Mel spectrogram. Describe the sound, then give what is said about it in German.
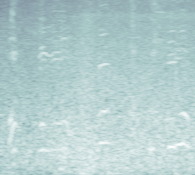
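Huge waves churn the water in a loud, continuous rushing roar that fills the whole moment, steady, with faint higher tones flickering over the turbulent wash. “Diese riesigen Wellen! Die wirbeln das Wasser wirklich total durcheinander.”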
